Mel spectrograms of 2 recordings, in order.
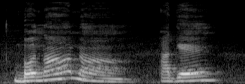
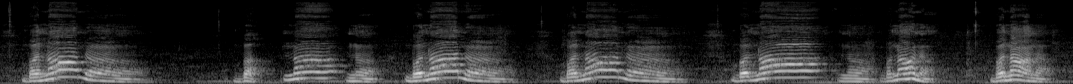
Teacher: Do not forget the stress is located at n a and don't forget the word stress. Your voice must be high up a bit.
